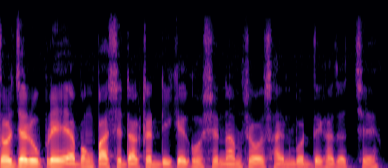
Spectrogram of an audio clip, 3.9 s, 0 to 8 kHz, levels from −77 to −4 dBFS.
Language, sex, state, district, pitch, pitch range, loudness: Bengali, male, West Bengal, Alipurduar, 130 Hz, 130-135 Hz, -19 LUFS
